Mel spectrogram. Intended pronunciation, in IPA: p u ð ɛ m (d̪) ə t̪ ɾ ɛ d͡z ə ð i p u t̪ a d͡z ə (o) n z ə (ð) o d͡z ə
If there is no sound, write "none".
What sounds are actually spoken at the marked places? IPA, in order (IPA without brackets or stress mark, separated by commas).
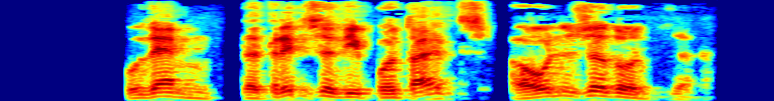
d̪, o, ð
